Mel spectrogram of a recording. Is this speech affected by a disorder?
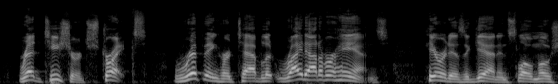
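No.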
